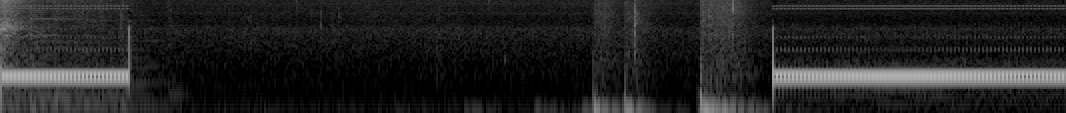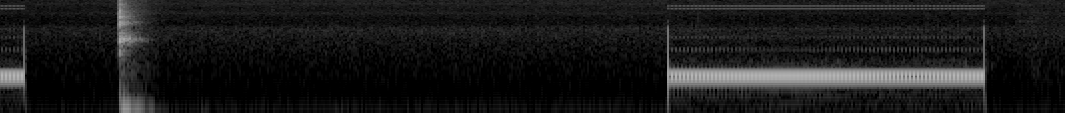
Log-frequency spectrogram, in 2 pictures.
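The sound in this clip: A telephone dial tone, heard as a steady, loud, unwavering hum in three separate stretches. Silence and a few short clicks and thumps fall between the stretches, as someone places a first call.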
